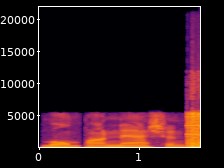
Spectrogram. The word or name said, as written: Montparnassian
